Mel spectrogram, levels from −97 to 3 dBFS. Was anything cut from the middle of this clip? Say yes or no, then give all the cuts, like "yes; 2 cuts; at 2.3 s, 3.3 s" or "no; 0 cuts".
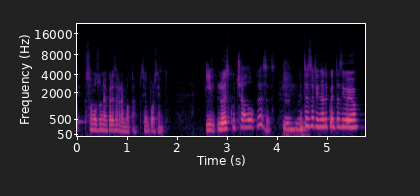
yes; 1 cut; at 3.6 s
